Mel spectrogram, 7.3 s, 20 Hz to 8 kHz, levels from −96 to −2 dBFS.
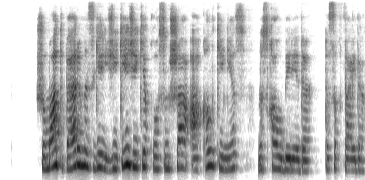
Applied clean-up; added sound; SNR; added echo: none; none; none; reverberation time 0.2 s.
